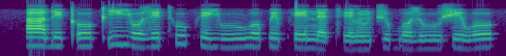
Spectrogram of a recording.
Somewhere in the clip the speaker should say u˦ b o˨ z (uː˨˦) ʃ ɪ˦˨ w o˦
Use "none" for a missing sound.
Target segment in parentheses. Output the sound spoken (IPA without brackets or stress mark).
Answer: uː˨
